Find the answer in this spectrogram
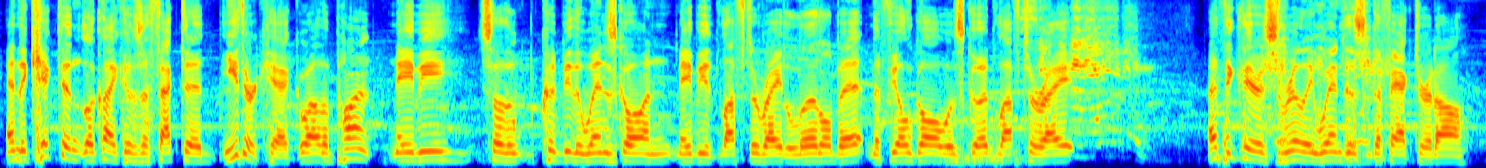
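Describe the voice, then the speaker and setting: A man giving color commentary on a football game, explaining the play in a relaxed way. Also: medium pitch, a little fast, low-quality recording. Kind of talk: live sports commentary.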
